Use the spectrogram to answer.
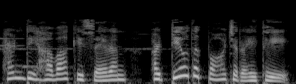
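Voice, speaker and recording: A woman's voice: a little high, expressive, normal speed, warm tone. A woman reading scripted narration for a horror cartoon story.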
